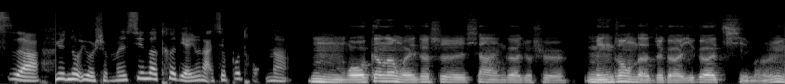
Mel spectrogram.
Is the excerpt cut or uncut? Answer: cut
